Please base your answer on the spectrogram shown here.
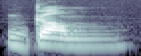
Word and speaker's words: gum: 근데 발음은 어떻게 알아요 껌이 아니라 그대로 검 검 자 검 같은 경우에는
